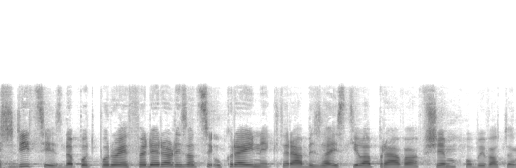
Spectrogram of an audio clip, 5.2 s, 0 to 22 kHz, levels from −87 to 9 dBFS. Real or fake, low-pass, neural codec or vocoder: fake; 10.8 kHz; codec, 24 kHz, 0.9 kbps, WavTokenizer, small release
